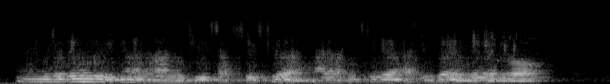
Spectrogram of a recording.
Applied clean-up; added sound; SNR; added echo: neural separator model SepFormer DNS4.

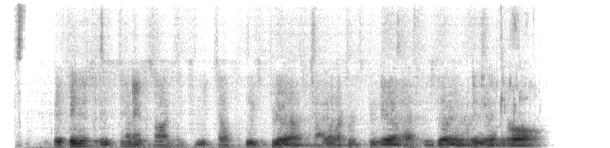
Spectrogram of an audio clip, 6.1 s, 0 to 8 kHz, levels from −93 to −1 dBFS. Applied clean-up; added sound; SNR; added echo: neural mask model DeepFilterNet 3.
